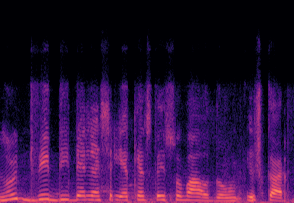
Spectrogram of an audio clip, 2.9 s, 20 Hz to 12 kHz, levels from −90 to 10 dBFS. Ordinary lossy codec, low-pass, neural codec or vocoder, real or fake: Opus, 32 kbps; 7.2 kHz; codec, 16 kHz, 1 kbps, X-Codec, HuBERT features, trained on general audio; fake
